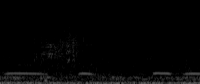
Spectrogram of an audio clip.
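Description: A dove cooing faintly: a short note, a long slightly falling coo, then a short note, the phrase repeating about a second and a half later.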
